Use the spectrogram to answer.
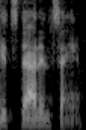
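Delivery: normal talking voice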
